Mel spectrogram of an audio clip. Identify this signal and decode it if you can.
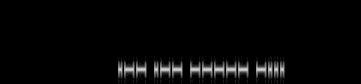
Morse code, heard as a keyed tone, about 40 wpm, 700 Hz. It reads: WW0B
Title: USA Call Signs - 6x Character Spacing - 40wpm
